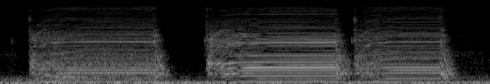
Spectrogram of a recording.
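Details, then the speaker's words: Yamaha F350 outboard on a Pursuit boat: three short bursts of trim pump motor whine with no trim movement; suspected seal leak and loss of all fluid, not confirmed. "well that one i can probably tell you since the motor's spinning it's got a seal leak or something and it's lost all of its fluid"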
